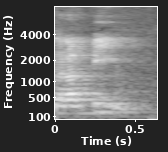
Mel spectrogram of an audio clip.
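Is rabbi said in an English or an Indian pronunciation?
Indian. It is said with an Indian pronunciation. The speaker calls it wrong. "Indians call them rabbi"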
